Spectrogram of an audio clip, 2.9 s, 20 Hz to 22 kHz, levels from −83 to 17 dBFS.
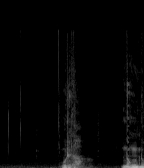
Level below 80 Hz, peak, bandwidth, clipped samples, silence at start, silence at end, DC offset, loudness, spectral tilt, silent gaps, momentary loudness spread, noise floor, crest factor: -46 dBFS; -8 dBFS; 11.5 kHz; under 0.1%; 1.25 s; 0 s; under 0.1%; -26 LUFS; -9.5 dB/octave; none; 17 LU; -71 dBFS; 18 dB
